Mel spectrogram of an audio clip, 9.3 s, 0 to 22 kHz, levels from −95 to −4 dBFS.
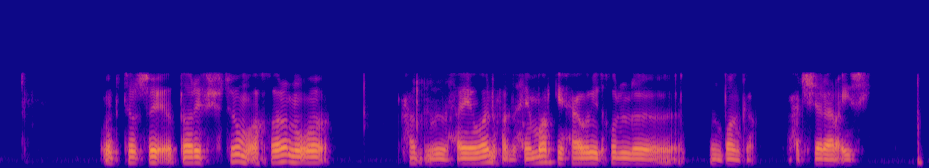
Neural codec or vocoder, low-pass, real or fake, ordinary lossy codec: codec, 24 kHz, 3.1 kbps, DualCodec; 3.6 kHz; fake; none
